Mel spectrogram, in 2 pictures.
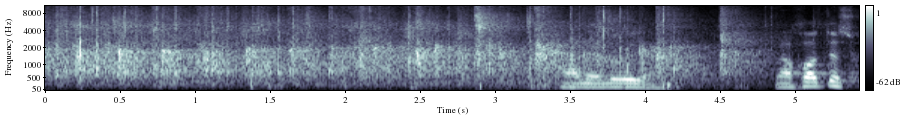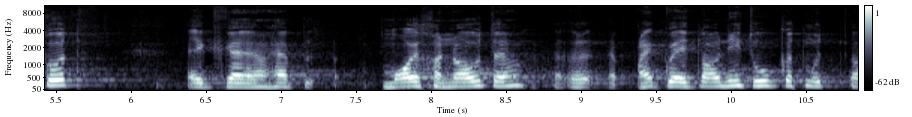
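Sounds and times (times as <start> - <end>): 
audience applause: 0.0 - 4.9
speech: 3.4 - 4.3, 4.9 - 5.8, 6.4 - 10.8.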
